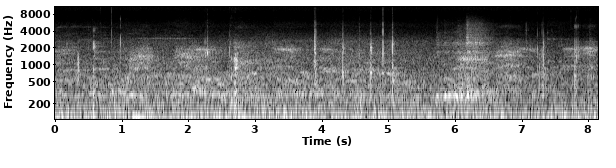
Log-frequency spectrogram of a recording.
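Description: Faint, irregular clicks and rattles from a worn motorcycle X-ring chain moving over its rear sprocket. The chain has stiff links and the sprocket teeth are losing their shape. Crows caw faintly in the background.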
